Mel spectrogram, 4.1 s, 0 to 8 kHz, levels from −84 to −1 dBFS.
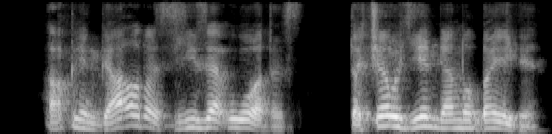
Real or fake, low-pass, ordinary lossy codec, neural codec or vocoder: fake; 7.2 kHz; Opus, 64 kbps; codec, 16 kHz in and 24 kHz out, 0.6 kbps, FireRedTTS-2 codec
